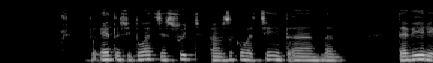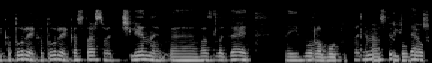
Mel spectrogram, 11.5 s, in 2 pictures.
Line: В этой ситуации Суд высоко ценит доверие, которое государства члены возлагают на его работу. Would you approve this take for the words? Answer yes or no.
no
